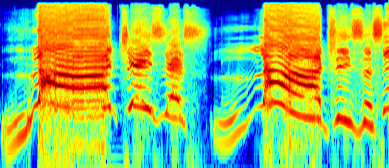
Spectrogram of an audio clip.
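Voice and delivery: slow, high, drawn-out mock lament; mock wail. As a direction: wail to the Lord, hammed-up. Mock wailing prayer.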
